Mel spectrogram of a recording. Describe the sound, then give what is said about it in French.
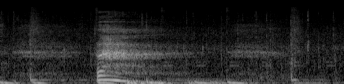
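Steady rain patters and hisses. A short, rising-and-falling tonal call cuts through briefly near the start, and no one speaks. “Donc, au moins, je suis à l'abri de la pluie.”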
